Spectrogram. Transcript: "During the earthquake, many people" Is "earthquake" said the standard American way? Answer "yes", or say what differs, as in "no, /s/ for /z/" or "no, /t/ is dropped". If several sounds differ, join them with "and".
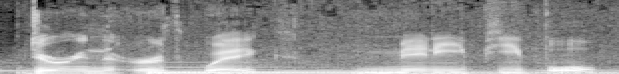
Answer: yes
